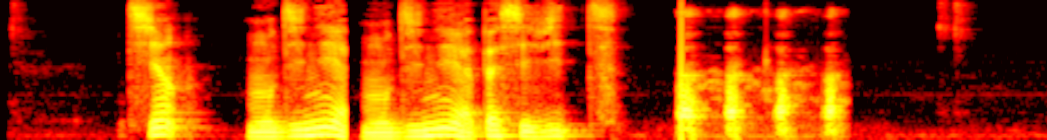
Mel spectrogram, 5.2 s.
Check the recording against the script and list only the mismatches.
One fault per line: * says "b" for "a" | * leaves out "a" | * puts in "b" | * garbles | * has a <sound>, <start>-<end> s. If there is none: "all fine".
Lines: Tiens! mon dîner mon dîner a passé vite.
* has a laugh, 3.4-4.3 s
